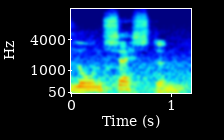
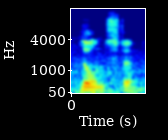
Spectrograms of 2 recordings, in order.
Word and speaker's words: Launceston: I must say it is pronounced Launceston, even though it is named after the Cornish town which pronounces it Launceston.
